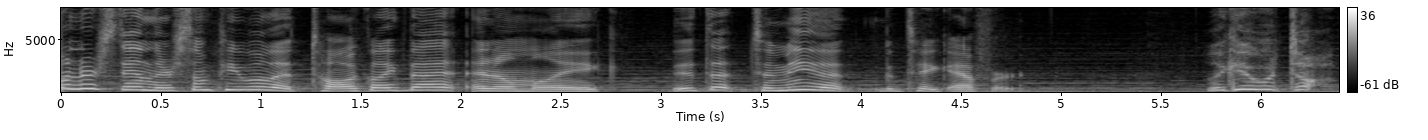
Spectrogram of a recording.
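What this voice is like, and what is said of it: Usual voice. Nothing is said of it.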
